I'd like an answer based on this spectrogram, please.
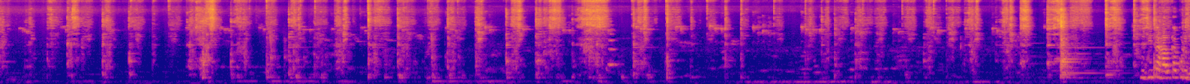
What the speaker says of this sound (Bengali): এবার দিয়ে দিচ্ছি একবার সুজিটা হালকা করে একটু ভেজে নেব।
